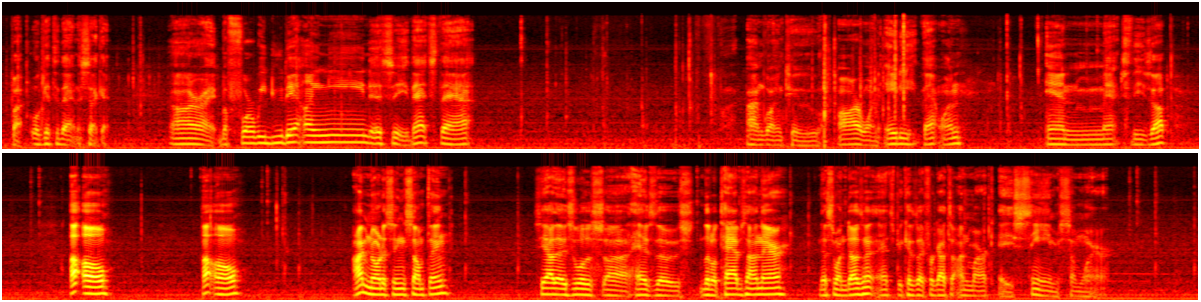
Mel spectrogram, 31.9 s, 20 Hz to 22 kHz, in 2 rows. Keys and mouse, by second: 1.7 a, 8.9 l, 10.1-11.9 drag, 10.9 r, 13.4 g, 15.4 g, 18.6-22.0 drag, 18.8 g, 25.1-27.3 right drag, 27.9-28.9 middle drag, 29.2-31.7 middle drag, 31.8 click.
